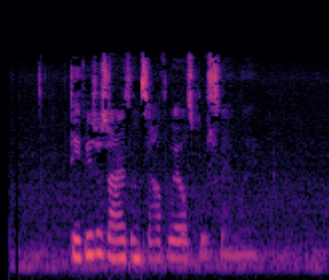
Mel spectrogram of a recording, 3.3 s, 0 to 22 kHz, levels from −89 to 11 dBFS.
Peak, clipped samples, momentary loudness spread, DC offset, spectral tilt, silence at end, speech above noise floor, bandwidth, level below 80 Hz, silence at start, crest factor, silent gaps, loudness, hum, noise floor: -12 dBFS; under 0.1%; 21 LU; under 0.1%; -2 dB/octave; 0.05 s; 23 dB; 11.5 kHz; -80 dBFS; 0.1 s; 22 dB; none; -29 LUFS; none; -53 dBFS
